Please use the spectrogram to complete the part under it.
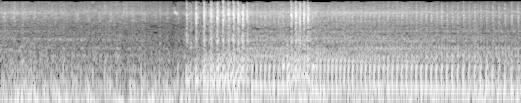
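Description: A motorcycle engine revs up close, then its pitch slowly falls.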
